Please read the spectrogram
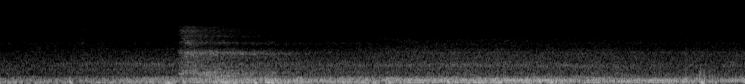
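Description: Hong Kong Light Rail Phase V two-car train passing close by on street track: a steady low rumble of its running gear, with a sudden hiss about two seconds in that fades over a second or so.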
